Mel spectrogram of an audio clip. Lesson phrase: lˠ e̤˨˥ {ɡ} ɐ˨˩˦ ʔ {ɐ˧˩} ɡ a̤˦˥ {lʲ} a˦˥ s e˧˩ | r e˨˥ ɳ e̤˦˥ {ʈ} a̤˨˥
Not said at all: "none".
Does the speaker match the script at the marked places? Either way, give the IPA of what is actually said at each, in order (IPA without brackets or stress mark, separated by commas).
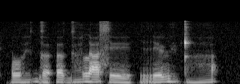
ɡ, ɐ˧˩, l, ʈ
